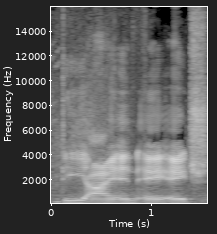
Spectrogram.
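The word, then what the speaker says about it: Dinah: That's how it's pronounced, because it's D-I-N-A-H. It's Dina.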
